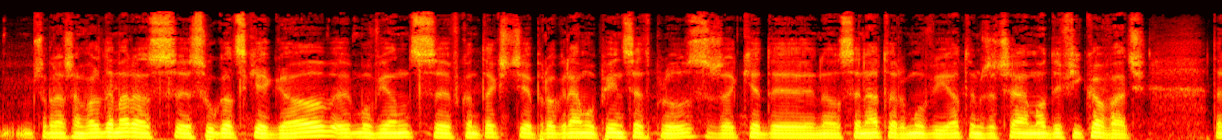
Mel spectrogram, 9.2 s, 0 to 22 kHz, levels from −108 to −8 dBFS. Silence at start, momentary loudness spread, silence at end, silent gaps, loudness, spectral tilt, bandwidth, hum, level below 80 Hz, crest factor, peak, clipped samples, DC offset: 0 s; 5 LU; 0 s; none; -29 LUFS; -5.5 dB/octave; 15.5 kHz; none; -52 dBFS; 14 dB; -14 dBFS; under 0.1%; under 0.1%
